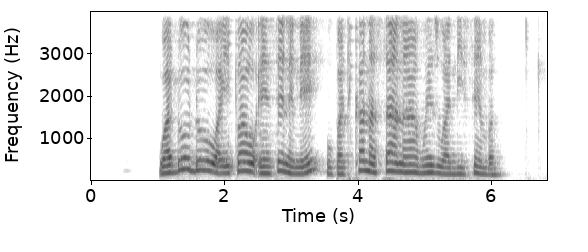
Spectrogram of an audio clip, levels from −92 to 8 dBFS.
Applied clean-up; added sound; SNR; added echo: neural mask model DeepFilterNet 3.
